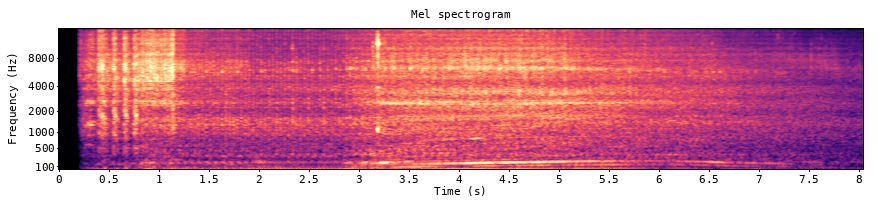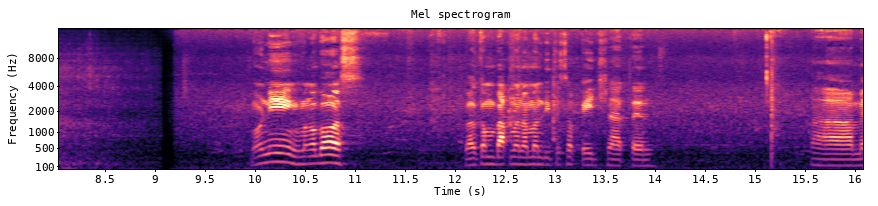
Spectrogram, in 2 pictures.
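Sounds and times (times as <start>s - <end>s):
car engine starting and revving: 0.2s - 9.1s.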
